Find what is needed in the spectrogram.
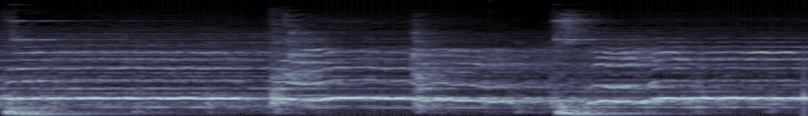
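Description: A woman singing a Hindi film song live with a small band. Her voice holds a long, slightly wavering note over sustained accompaniment, with a low drum stroke about every second and a half.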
